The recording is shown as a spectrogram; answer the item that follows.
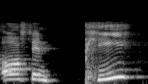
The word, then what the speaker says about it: Austin Peay: something going offensively here it's pronounced austin p howdy am i saying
